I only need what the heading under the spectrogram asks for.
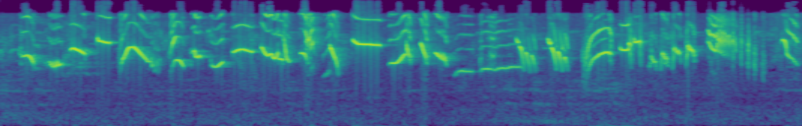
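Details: Lure song of an Oriental magpie-robin, aimed at rousing rival birds to sing: a continuous, fast medley of looping whistles, sharp chips and slurred high notes with hardly a pause over eight seconds.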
